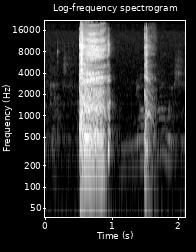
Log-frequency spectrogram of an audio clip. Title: barking cough (f)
